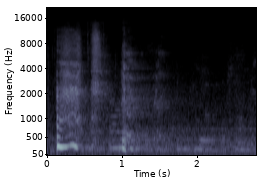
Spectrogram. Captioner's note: cough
